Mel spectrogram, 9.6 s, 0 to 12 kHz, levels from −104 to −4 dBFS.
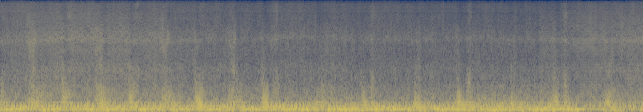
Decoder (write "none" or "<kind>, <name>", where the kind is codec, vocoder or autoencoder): vocoder, Vocos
